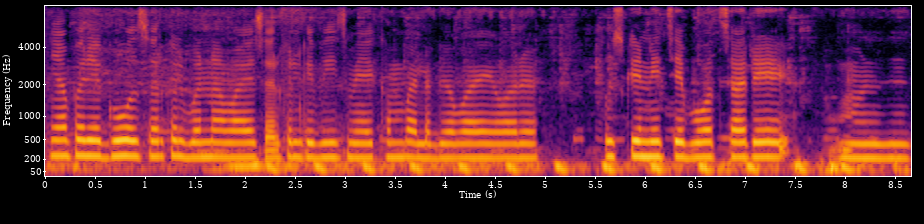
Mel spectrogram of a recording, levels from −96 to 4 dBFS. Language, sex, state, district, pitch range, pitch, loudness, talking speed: Hindi, female, Rajasthan, Bikaner, 110-120 Hz, 115 Hz, -16 LUFS, 165 wpm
